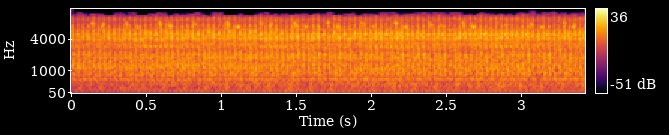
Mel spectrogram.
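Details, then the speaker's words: BMW 123d N47 four-cylinder diesel at first start after injector seal and valve cover gasket replacement: an even, steady clatter at idle with no misses or odd knocks, and no diesel leaks. Normal idle. "it's running as well as i would expect a uh you know a four banger diesel to uh to run anyway"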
